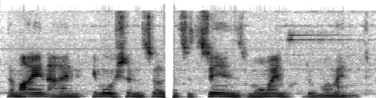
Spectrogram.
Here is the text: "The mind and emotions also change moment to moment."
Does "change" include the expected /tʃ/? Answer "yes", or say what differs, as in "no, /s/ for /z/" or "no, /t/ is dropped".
no, /s/ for /tʃ/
